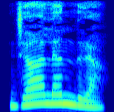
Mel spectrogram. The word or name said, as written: ಜಾಲಂದ್ರ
